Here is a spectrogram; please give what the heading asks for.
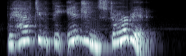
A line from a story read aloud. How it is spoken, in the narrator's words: Puppy cried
